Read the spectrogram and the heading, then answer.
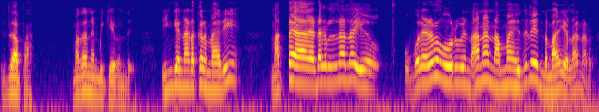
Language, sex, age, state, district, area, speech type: Tamil, female, 60+, Tamil Nadu, Coimbatore, urban, spontaneous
